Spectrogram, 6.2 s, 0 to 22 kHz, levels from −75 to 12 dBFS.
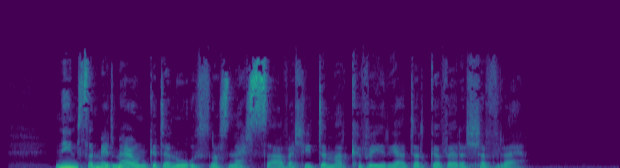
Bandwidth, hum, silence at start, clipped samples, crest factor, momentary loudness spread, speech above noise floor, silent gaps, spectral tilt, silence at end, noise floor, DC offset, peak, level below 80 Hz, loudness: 16 kHz; none; 0.55 s; under 0.1%; 16 dB; 10 LU; 36 dB; none; -4 dB/octave; 0.95 s; -65 dBFS; under 0.1%; -14 dBFS; -70 dBFS; -29 LUFS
